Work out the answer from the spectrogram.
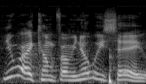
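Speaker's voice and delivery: usual speaking voice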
